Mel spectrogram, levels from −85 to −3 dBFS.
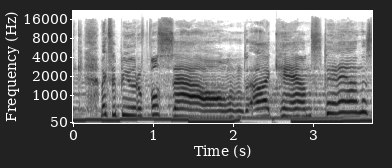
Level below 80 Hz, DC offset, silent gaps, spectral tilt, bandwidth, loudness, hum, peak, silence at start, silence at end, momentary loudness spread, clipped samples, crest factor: -22 dBFS; under 0.1%; none; -4.5 dB/octave; 17.5 kHz; -13 LUFS; none; 0 dBFS; 0 s; 0 s; 6 LU; under 0.1%; 12 dB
